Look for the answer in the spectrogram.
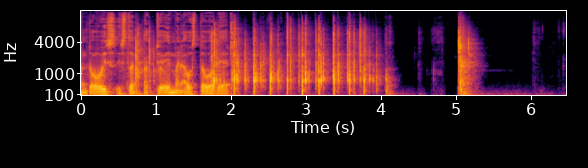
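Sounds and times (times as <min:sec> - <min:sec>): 
speech: 0:00.0 - 0:02.2
die rattling across a hard table: 0:00.6 - 0:04.2.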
